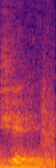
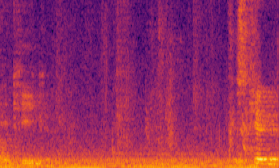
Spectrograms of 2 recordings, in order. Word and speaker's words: McKichan: they called me with chicken I also did a clinic one time in Kentucky my name is actually pronounced McKee kid Kentucky 16 year old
